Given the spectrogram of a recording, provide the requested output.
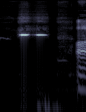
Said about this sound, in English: Apparently, I whistle like that.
